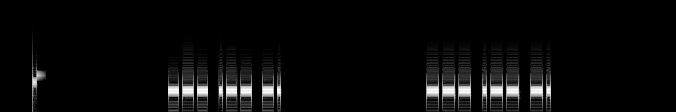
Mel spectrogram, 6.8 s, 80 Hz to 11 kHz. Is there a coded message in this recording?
Yes: Morse code from 1.7 to 5.5 s, heard as a keyed tone, about 29 wpm, 700 Hz. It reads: OWN OWN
